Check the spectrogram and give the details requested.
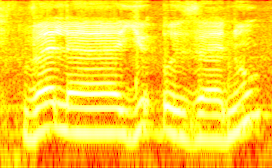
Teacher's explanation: واؤ تب پڑھا جاتا ہے جب اس کے اوپر حمزہ نہ ہوتا۔ حمزہ آنے کے ساتھ جو حرکت حمزہ کے اوپر ہے وہ پڑھی جائے گی، چھوٹا سا جھٹکا پیدا ہوگا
